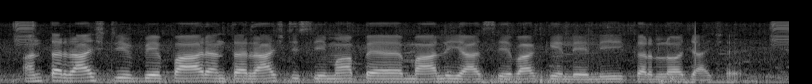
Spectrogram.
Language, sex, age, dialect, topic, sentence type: Maithili, male, 31-35, Angika, banking, statement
